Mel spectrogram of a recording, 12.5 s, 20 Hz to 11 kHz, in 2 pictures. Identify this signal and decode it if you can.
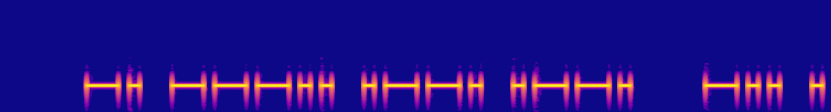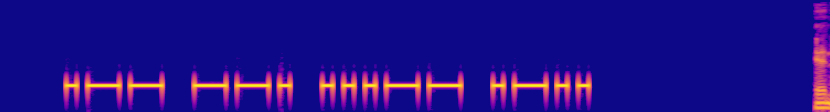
Morse code, heard as a keyed tone, about 15 wpm, 700 Hz. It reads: N8PP DE WG3L
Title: USA Callsign DE Callsign - 4 Characters - 15wpm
